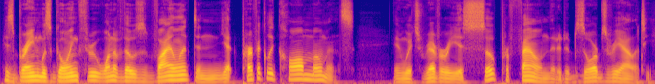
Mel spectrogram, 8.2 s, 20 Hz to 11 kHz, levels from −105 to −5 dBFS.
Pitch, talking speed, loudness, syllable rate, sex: 100 Hz, 175 wpm, -21 LUFS, 4.7 syllables/s, male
